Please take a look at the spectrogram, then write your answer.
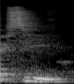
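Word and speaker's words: Ⲯ: الحرف ده اسمه ايه؟ ابسي وينطق ابس.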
